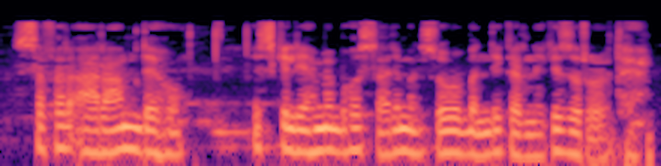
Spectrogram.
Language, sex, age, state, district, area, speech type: Urdu, male, 30-45, Delhi, North East Delhi, urban, spontaneous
